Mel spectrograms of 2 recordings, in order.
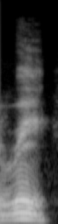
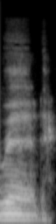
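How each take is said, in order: First: The word ends without a clear d sound. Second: The word ends with a clear d sound. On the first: This is casual slang speech. The speaker calls it wrong. "they say ray" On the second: This is careful, clearly enunciated speech. The speaker calls it right. "instead of saying red"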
